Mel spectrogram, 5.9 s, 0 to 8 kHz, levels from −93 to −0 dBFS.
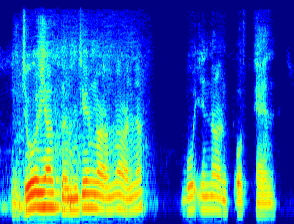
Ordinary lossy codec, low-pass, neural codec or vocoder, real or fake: AAC, 48 kbps; 7.2 kHz; codec, 16 kHz, 1.1 kbps, Voila-Tokenizer; fake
